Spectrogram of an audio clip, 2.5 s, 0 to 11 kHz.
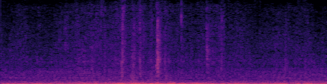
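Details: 2018 VW GTI SE driving over bumps after the owner bent the silver hook bracket on the parking brake lines: only a steady low road rumble, no squeak; rear suspension squeak resolved.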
